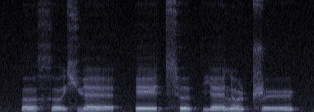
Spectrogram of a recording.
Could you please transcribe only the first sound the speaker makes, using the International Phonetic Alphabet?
ɤ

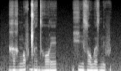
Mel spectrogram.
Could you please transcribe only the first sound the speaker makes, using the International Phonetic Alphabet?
ʁ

